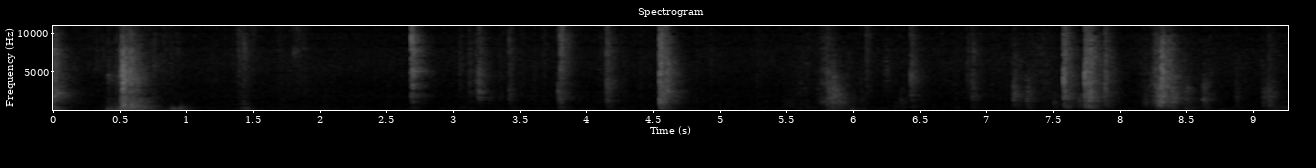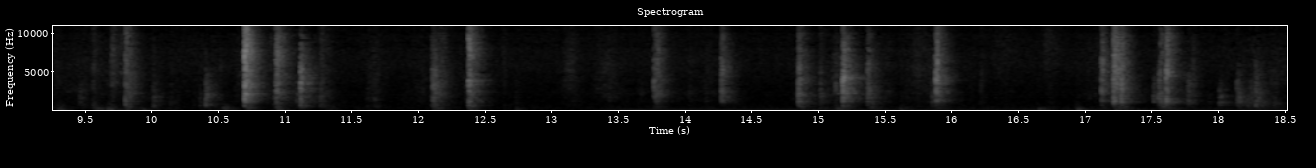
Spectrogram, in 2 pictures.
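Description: Fingers rub and press on a plastic sheet, with soft crinkling.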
